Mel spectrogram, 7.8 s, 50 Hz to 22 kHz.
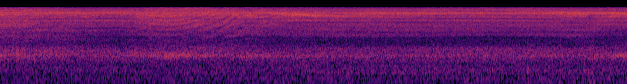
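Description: TIG welding arc at about 80 amps from a Miller XMT 350, laying a tack weld on a steel pipe flange: a steady, even hiss.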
